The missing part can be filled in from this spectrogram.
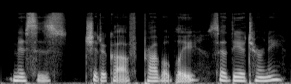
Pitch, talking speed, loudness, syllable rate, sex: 175 Hz, 125 wpm, -18 LUFS, 5.2 syllables/s, female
